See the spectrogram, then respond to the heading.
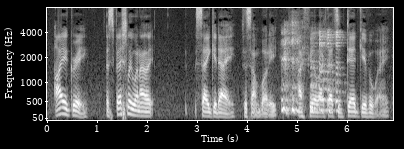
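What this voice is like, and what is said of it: Australian accent. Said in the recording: “your accent is Australian”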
